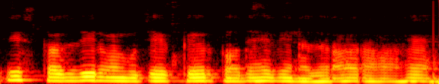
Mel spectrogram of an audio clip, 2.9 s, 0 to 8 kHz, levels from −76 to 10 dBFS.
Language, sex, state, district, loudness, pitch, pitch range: Hindi, male, Arunachal Pradesh, Lower Dibang Valley, -14 LUFS, 120 Hz, 110-120 Hz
